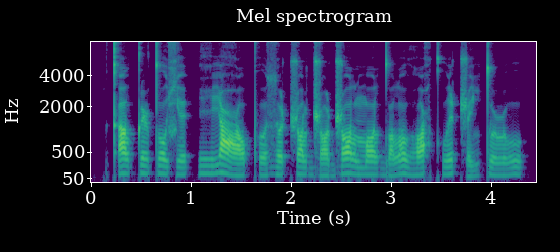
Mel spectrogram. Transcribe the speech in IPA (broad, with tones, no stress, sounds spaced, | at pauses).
kʼ a˥˧ lˠ t̪ ɪ˥˧ ɭ t̪ o˥˧ ɕ ɪ˧ | ɦ i˧˥˧ ʕ ɔ˩˥ pʰ ʊ˩˥ z ʊ˧ ʈ͡ʂ ʊ˧ lˠ ɖ͡ʐ ɔ˩ ɖ͡ʐ ɔ˥˧ lˠ m ɔ˧ l d̪ ʊ˩˥ lˠ u˧˩ ɦ ɔ˧˥˧ ħ kʷʰ i˧˥˧ ʈ͡ʂ ɪ˩˥ ʎ t̪ u˧ ɭ u˧˥˧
